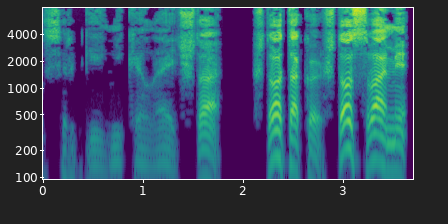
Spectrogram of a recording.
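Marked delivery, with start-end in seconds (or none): 1.4-3.7 high, loud startled questions; frightened, surprised. A narrator's reading. Man running up to crying woman, frightened and surprised. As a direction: fire out alarmed questions, growing louder. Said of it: "Голос его был испуганным и удивлённым".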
